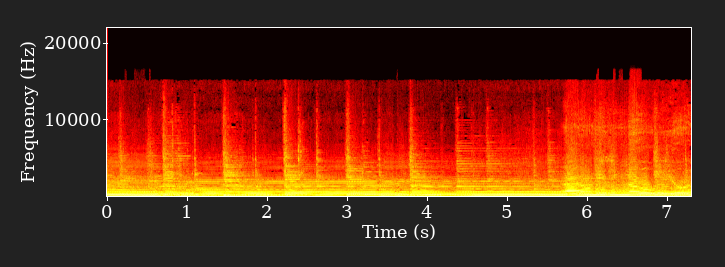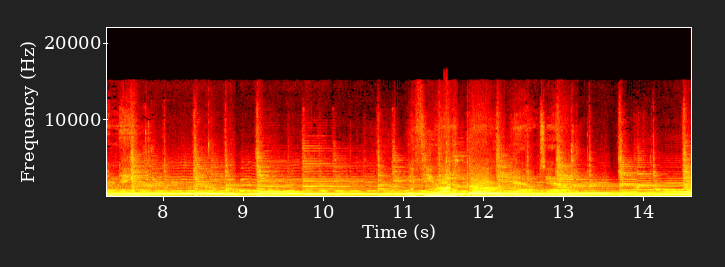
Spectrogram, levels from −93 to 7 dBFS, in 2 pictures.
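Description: Hard clipping runs throughout: the signal is driven about 13 dB past the stage's limit, so peaks are flattened on roughly a tenth of samples, giving harsh fuzz on every loud passage.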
